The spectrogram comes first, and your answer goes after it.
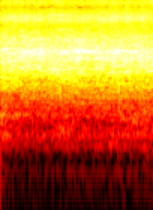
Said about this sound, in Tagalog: Lalagyan natin ng tubig yan guys.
